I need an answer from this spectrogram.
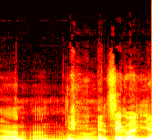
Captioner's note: laughs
